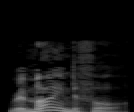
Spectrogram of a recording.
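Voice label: "remindful", British English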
